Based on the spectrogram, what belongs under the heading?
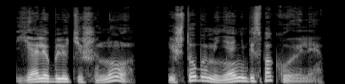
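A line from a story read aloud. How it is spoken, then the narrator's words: Calm female reply. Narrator (Russian): спокойно ответила она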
